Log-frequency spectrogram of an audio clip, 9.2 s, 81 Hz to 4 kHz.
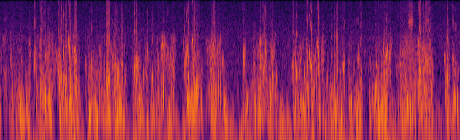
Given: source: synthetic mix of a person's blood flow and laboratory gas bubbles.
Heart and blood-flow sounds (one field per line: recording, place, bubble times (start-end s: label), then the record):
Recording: Doppler ultrasound of blood flow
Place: precordium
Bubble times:
0.00-1.62 s: bubbles
1.70-2.54 s: bubbles
2.62-3.53 s: bubbles
3.64-4.54 s: bubbles
4.83-5.59 s: bubbles
5.82-6.53 s: bubbles
6.62-6.91 s: bubbles
6.95-7.08 s: bubbles
7.12-7.33 s: bubbles
7.37-7.85 s: bubbles
7.90-8.68 s: bubbles
8.87-9.22 s: bubbles
From the record:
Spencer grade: 4 (maximum detectable bubble signal sounding continuously throughout systole and diastole of every cardiac period, and overriding the amplitude of the normal cardiac signals)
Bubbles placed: anywhere in the cardiac cycle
